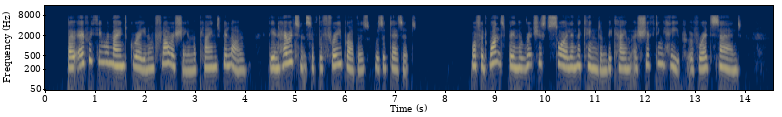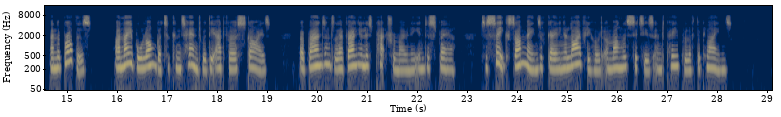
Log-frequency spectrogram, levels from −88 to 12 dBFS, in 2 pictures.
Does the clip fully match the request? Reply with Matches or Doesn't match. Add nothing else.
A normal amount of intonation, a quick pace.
Doesn't match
